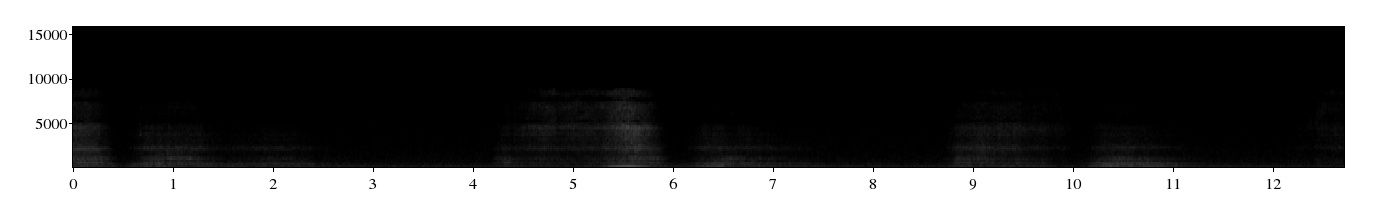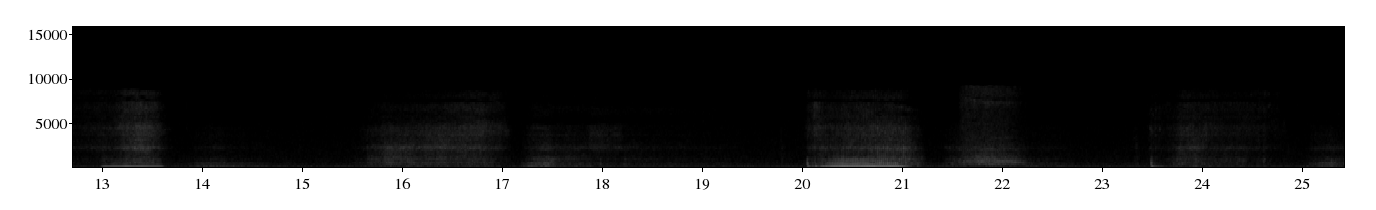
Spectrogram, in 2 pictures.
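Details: Sleep snoring in a 22-year-old, very tired: regular noisy breaths about 14 a minute, some with a rough, fluttering snore.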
